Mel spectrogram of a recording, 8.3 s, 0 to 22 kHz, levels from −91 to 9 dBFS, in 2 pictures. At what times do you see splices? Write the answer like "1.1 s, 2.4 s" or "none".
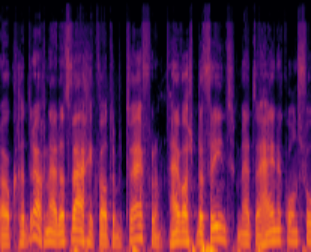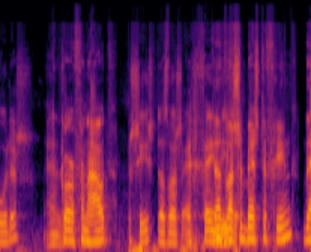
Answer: none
